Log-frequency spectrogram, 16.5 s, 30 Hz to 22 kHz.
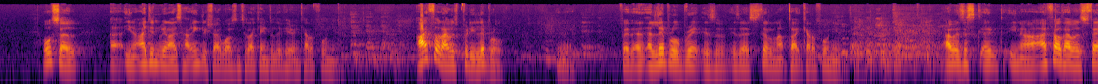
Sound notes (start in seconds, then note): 5.8 audience laughing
